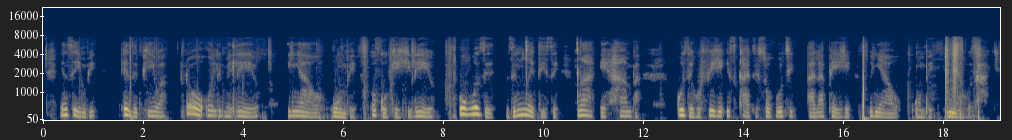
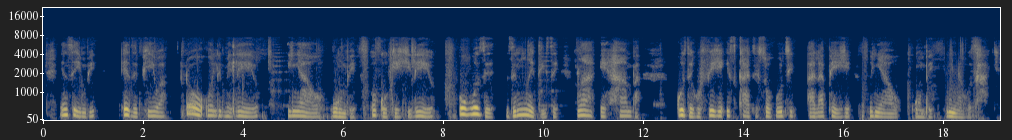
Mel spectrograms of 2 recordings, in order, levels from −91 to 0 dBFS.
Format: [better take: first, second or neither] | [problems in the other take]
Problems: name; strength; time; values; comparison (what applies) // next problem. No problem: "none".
first | noise reduction (neural separator model SepFormer DNS4)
